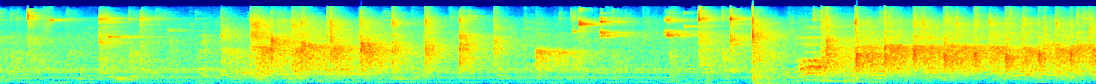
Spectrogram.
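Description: Table tennis rally: the ball clicks sharply off the bats and the table in quick, irregular exchanges in a large hall. About eight seconds in, as the point ends, spectators' voices rise over the clicks.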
